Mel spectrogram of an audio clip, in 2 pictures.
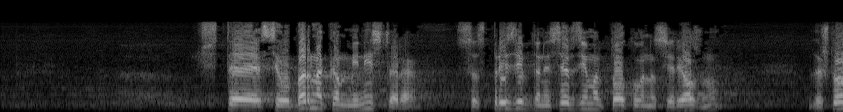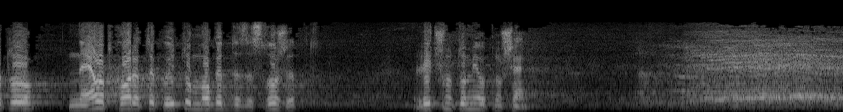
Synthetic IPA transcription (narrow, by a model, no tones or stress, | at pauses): ʃt̪ɛsɛobɤɾnəkɐmːinist̪əɾə̰ | sɐspɾizivd̪ɐnɛsɛvzimət̪ːɔlˠkʊvənɐsɛɾiɔzno | zɐʃt̪ɔt̪onɛɛot̪xɔɾət̪əkoit̪ʊmɔɡəd̪̚d̪ɐzɐslˠuʒət̪ | lit͡ʃnot̪omiot̪noʃɛnḭɛ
